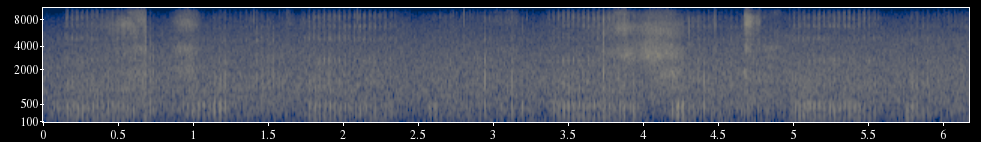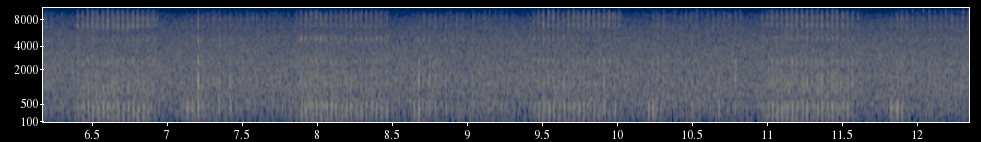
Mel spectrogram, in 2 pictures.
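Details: Female domestic cat purring in December 2022; a continuous low rumble pulsing in regular breath cycles under one second apart, clear and steady throughout, with a quiet indoor background.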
